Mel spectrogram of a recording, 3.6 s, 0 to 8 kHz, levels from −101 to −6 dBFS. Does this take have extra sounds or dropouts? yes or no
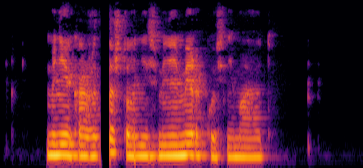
yes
